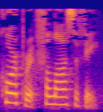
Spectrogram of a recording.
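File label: "corporate philosophy", English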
